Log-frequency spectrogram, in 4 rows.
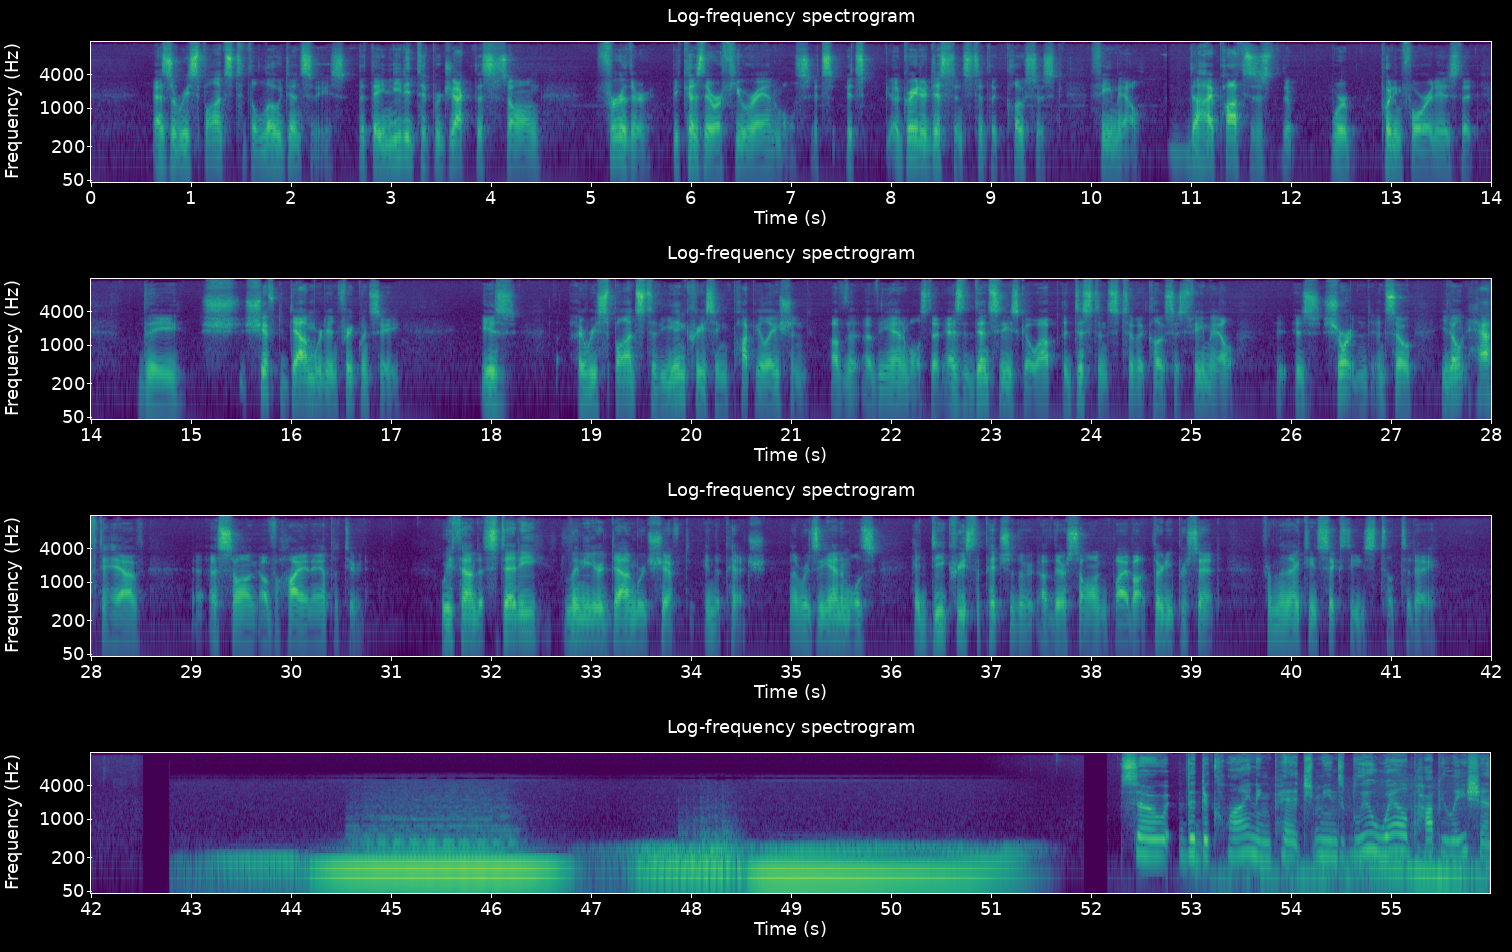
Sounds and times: Music: 44.1s - 46.9s, 53.2s - 55.9s.

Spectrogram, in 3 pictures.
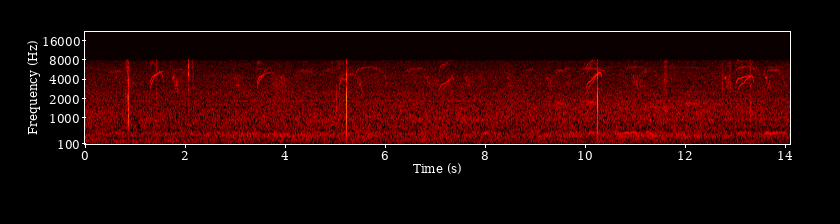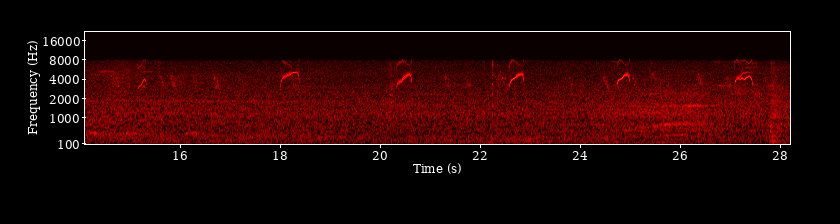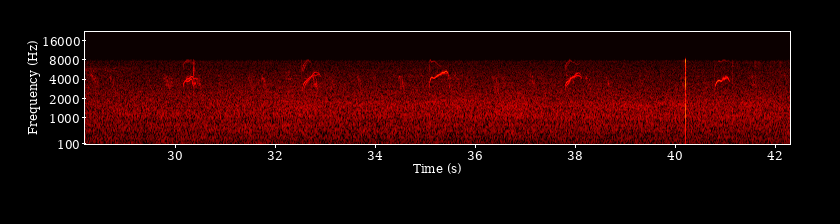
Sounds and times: Bird: 0.5s - 16.9s, 18.0s - 18.5s, 20.2s - 20.7s, 22.2s - 23.0s, 23.8s - 29.0s, 29.8s - 30.6s, 31.4s - 33.0s, 34.4s - 35.6s, 36.4s - 38.8s, 40.1s - 42.3s.

